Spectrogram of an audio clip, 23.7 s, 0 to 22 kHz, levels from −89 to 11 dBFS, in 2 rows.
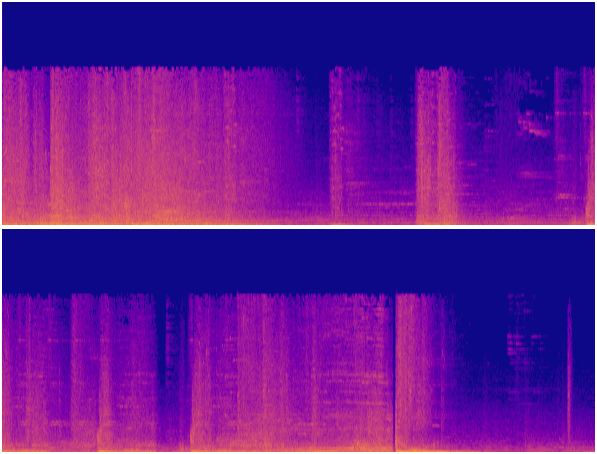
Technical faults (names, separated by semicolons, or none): none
